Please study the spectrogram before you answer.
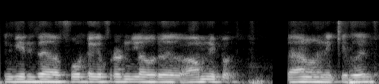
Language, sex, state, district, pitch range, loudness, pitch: Tamil, male, Tamil Nadu, Kanyakumari, 115-120 Hz, -14 LUFS, 115 Hz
